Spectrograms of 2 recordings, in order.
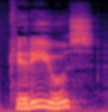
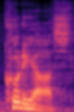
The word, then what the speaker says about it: Kyrios: Now, the Greek word for Lord, because Mark is writing in Greek, it's Kyrios. Some will pronounce it Kurios, the Erasmian way.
